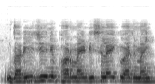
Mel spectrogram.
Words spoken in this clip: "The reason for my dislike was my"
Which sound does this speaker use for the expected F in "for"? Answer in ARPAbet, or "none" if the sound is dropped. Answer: P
